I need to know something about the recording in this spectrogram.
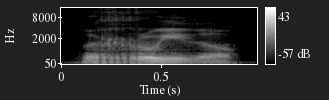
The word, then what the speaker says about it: ruido: you hear a noise I have to work a little bit on rolling your r's here ruido so this one would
